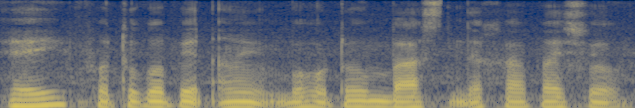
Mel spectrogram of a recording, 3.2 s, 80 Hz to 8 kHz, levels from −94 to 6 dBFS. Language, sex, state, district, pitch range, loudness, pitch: Assamese, male, Assam, Hailakandi, 100-110 Hz, -18 LUFS, 105 Hz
